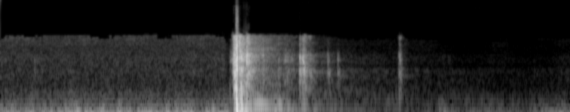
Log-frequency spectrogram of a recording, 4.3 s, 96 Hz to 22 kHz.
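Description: A single shot from an ATA Arms Neo 12 semi-automatic 12-gauge shotgun about two seconds in, fired at passing ducks, over steady wind rumble on the microphone, followed by two fainter clicks.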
